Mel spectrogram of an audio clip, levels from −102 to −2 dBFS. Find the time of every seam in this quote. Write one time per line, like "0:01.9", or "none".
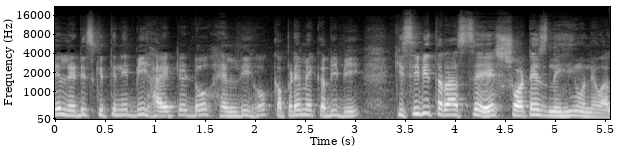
none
